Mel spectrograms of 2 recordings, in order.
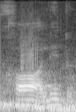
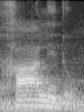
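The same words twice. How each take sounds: First: খলিদু with a rounded, long "aw" in খ; correct heavy vowel. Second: খালিদু with an open, long "aa" in খা; wrong a-vowel pronunciation. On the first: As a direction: say খলিদু slowly, full-mouthed "khaw", not "khaa". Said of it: "আমরা বলি". (খলিদু-র খ ভারী, গোল অ-উচ্চারণে, আকার ছাড়া) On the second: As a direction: say খালিদু like Bengali aa-kar, a light open vowel. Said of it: "আকারের মতো যদি উচ্চারণ". (খালিদু-র খা আকারের মতো খোলা উচ্চারণে) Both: Shown as a demonstration.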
